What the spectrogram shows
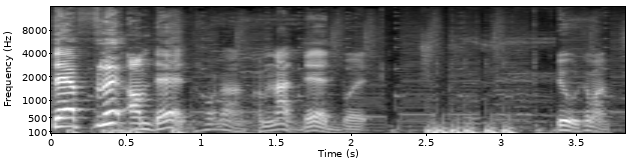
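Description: A man doing let's play commentary, excitable and yelling at the game. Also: medium pitch, normal speed, soft background music. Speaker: gamer.

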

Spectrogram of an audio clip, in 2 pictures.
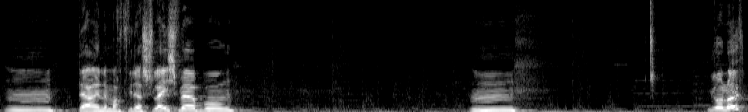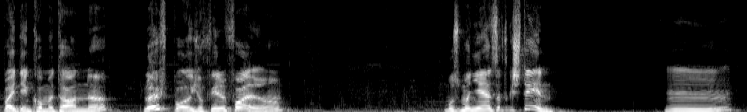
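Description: A young man giving live commentary over his shooter gameplay, excitable and slangy, often swearing in annoyance. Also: high-pitched, takes it slowly, pauses often, soft background music. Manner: slangy, says "Alter" a lot. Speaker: let's play gamer. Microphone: gaming microphone.

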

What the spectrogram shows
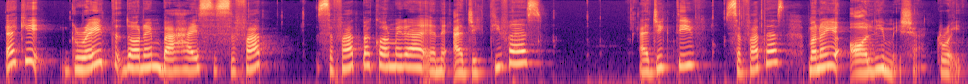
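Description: A woman teaching an English lesson, reading English phrases slowly and then explaining each one. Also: sits high, expressive. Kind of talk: language lesson.

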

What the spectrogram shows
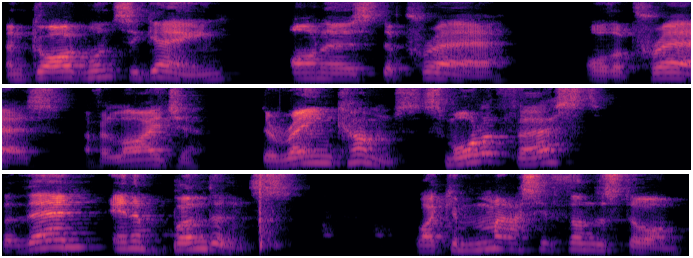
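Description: A man in his thirties preaching an earnest sermon from a room at home into a webcam, rising to excited emphasis on key points. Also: on the high side, a little slow.

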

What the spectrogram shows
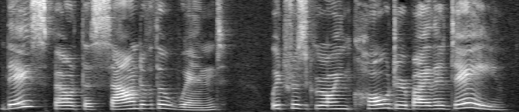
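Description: A woman teacher reading a children's picture book aloud in an expressive, gentle storytelling manner. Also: fairly high pitch, a little slow.

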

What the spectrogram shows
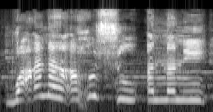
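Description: A narrator voicing a proud, grumpy male pencil in an animated story for children. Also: extremely high pitch, normal speed, faint music behind, voice pushed up. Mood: softened.

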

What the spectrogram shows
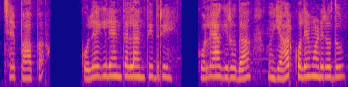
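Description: A woman voicing a caring young man who comforts his grieving wife in an animated village drama. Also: high-pitched, fast talker, pitched below the performer's own voice, lightly acted. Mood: soothing. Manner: soothing, protective.

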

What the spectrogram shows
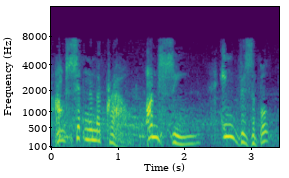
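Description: Old menacing Brooklyn ball fan, highish and wildly swooping, theatrical, vintage radio play with faint hiss. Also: male voice, big pitch swings, heavily acted. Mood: eerie, boastful. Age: older. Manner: theatrical, drawn-out, streetwise bluster. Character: Sammy the Whammy, ancient menacing Brooklyn baseball fanatic, male. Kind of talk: 1940s radio acting in rhymed verse. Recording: muffled, hissy 1940s radio recording.

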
